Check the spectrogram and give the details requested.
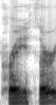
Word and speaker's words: Prather: It's pronounced with a long A like you pray in church, Prather, even though there's no Y in the spelling.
